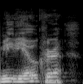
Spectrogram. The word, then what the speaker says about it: mediocre: But if you look at the way it's spelled, it's not like C-E-R, it's C-R-E. So it is easy to see somebody saying mediocre.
